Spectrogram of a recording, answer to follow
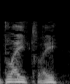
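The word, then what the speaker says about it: Blackley: away right but why is it spelt blackly pronounced blakely where does it come from and wally range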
